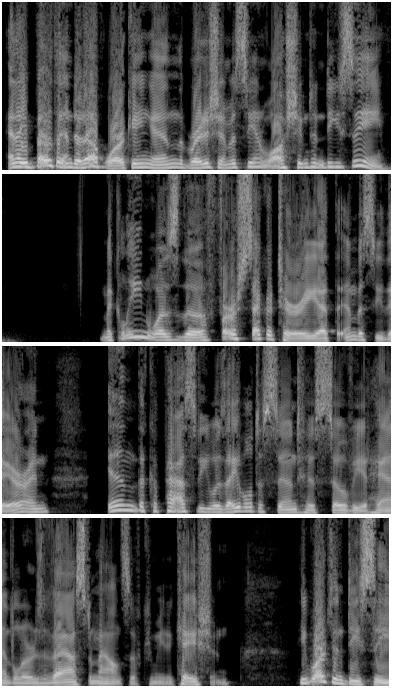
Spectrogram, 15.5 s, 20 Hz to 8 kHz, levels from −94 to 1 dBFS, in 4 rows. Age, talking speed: 50-69, 160 wpm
